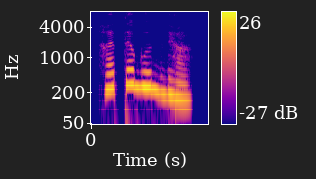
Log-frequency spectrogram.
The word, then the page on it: ಹತಬುದ್ಧ: Kannada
